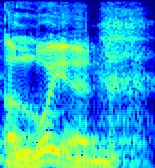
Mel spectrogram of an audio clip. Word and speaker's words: Eloyan: professionals so without further Ado ladies first Helen aloyan than program director of wcdc is that correct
